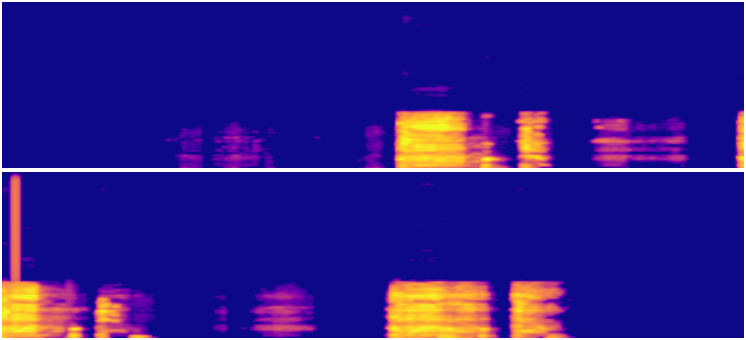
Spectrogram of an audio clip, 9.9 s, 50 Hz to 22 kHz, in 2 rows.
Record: {"three_cough_length": "9.9 s", "three_cough_amplitude": 32764, "three_cough_signal_mean_std_ratio": 0.35, "survey_phase": "beta (2021-08-13 to 2022-03-07)", "age": "18-44", "gender": "Male", "wearing_mask": "No", "symptom_cough_any": true, "symptom_runny_or_blocked_nose": true, "symptom_shortness_of_breath": true, "symptom_change_to_sense_of_smell_or_taste": true, "symptom_other": true, "smoker_status": "Never smoked", "respiratory_condition_asthma": false, "respiratory_condition_other": false, "recruitment_source": "Test and Trace", "submission_delay": "1 day", "covid_test_result": "Positive", "covid_test_method": "RT-qPCR", "covid_ct_value": 22.6, "covid_ct_gene": "ORF1ab gene", "covid_ct_mean": 22.8, "covid_viral_load": "33000 copies/ml", "covid_viral_load_category": "Low viral load (10K-1M copies/ml)"}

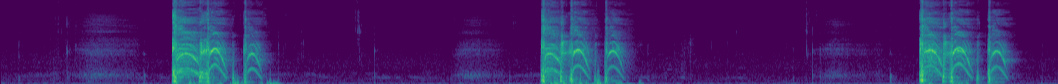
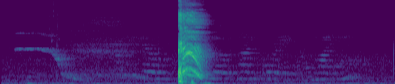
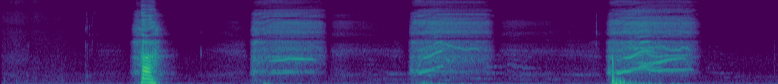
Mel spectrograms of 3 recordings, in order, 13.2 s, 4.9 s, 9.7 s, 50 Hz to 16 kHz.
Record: {"three_cough_length": "13.2 s", "three_cough_amplitude": 11114, "three_cough_signal_mean_std_ratio": 0.35, "cough_length": "4.9 s", "cough_amplitude": 6871, "cough_signal_mean_std_ratio": 0.21, "exhalation_length": "9.7 s", "exhalation_amplitude": 5833, "exhalation_signal_mean_std_ratio": 0.3, "survey_phase": "beta (2021-08-13 to 2022-03-07)", "age": "45-64", "gender": "Male", "wearing_mask": "No", "symptom_cough_any": true, "symptom_fatigue": true, "symptom_headache": true, "symptom_onset": "0 days", "smoker_status": "Never smoked", "respiratory_condition_asthma": false, "respiratory_condition_other": false, "recruitment_source": "Test and Trace", "submission_delay": "0 days", "covid_test_result": "Positive", "covid_test_method": "RT-qPCR", "covid_ct_value": 18.0, "covid_ct_gene": "N gene", "covid_ct_mean": 18.9, "covid_viral_load": "620000 copies/ml", "covid_viral_load_category": "Low viral load (10K-1M copies/ml)"}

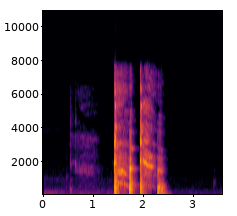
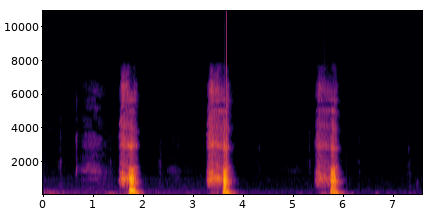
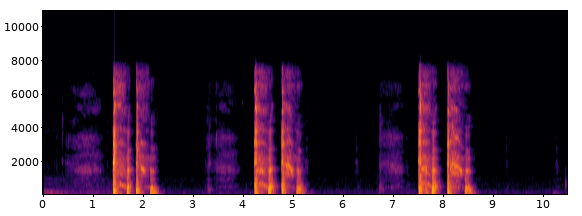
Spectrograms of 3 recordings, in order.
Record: {"cough_length": "3.6 s", "cough_amplitude": 32768, "cough_signal_mean_std_ratio": 0.31, "exhalation_length": "7.6 s", "exhalation_amplitude": 32768, "exhalation_signal_mean_std_ratio": 0.23, "three_cough_length": "10.5 s", "three_cough_amplitude": 32768, "three_cough_signal_mean_std_ratio": 0.3, "survey_phase": "beta (2021-08-13 to 2022-03-07)", "age": "65+", "gender": "Female", "wearing_mask": "No", "symptom_none": true, "smoker_status": "Ex-smoker", "respiratory_condition_asthma": true, "respiratory_condition_other": false, "recruitment_source": "REACT", "submission_delay": "2 days", "covid_test_result": "Negative", "covid_test_method": "RT-qPCR", "influenza_a_test_result": "Negative", "influenza_b_test_result": "Negative"}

